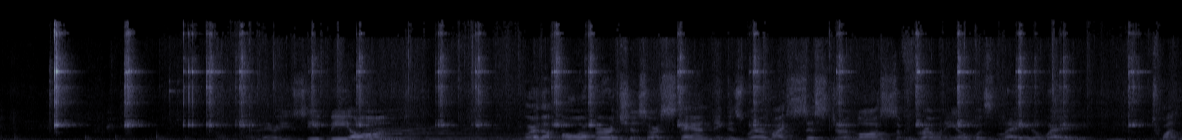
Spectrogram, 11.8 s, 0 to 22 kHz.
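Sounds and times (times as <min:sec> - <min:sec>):
pass keys to doors jangling: 0:00.5 - 0:03.8, 0:04.4 - 0:06.1, 0:06.8 - 0:11.6
speech: 0:02.6 - 0:04.5, 0:05.2 - 0:11.0, 0:11.6 - 0:11.8.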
